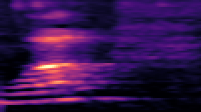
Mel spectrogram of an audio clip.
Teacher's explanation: using what just the w for the what sound in one we know there's no air after the w so there's no h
